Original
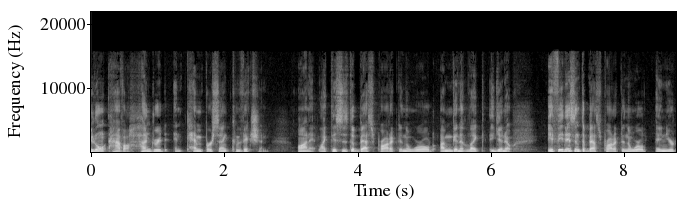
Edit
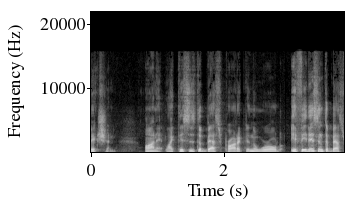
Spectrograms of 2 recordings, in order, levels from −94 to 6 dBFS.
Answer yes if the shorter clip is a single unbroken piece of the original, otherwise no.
no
